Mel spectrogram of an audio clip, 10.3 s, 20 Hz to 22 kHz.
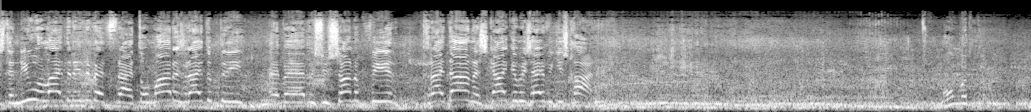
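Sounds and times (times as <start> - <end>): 
white racing car engine roaring during a race: 0.0 - 10.3
speech: 0.1 - 6.8, 9.4 - 10.0.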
